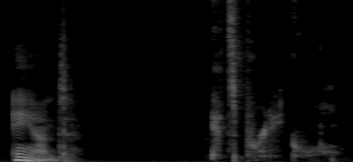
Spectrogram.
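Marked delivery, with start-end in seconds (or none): 1.6-2.6 very soft whisper while concentrating; real involuntary whisper. Real, not acted. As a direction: whisper under your breath as you work. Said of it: "Sometimes I whisper when I concentrate".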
